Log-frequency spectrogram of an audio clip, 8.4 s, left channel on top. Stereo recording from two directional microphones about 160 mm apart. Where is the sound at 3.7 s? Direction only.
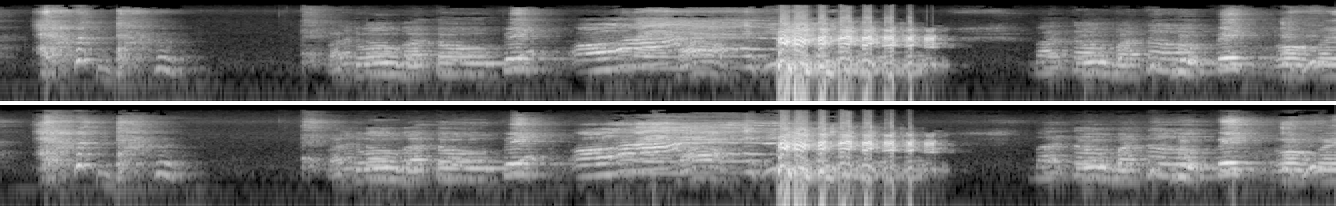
30° left (ahead or behind).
